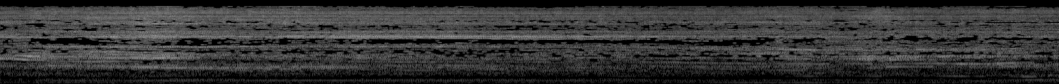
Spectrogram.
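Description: Makita 18V cordless circular saw running and cutting through a pine board, a steady high-pitched whine of blade and wood, with a vacuum cleaner hose fitted to the blade guard to draw off the sawdust.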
